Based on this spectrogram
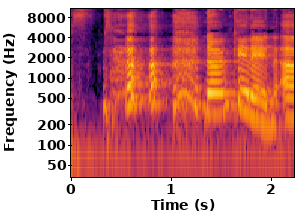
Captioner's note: laughing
